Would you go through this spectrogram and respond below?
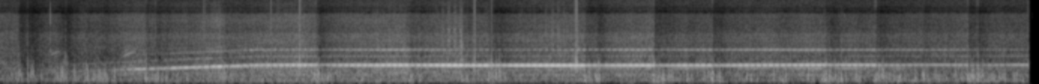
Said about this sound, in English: That's the siren that they play at the beginning of the Israeli Memorial Day.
